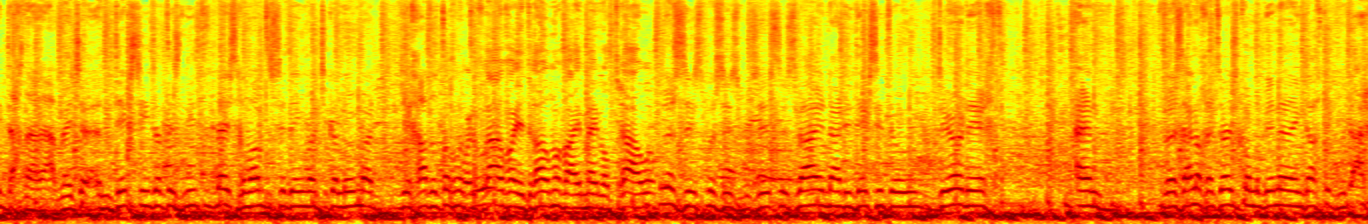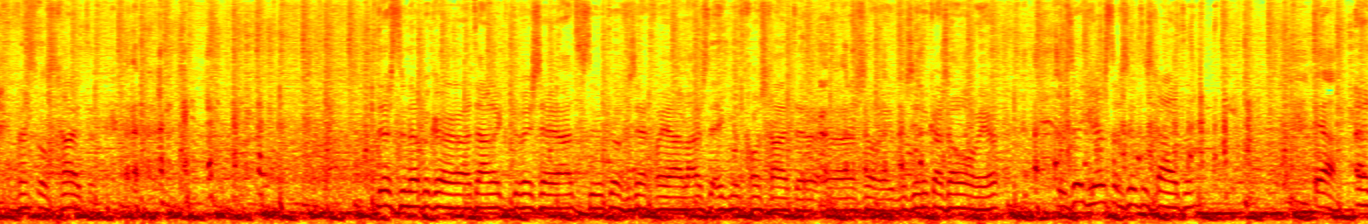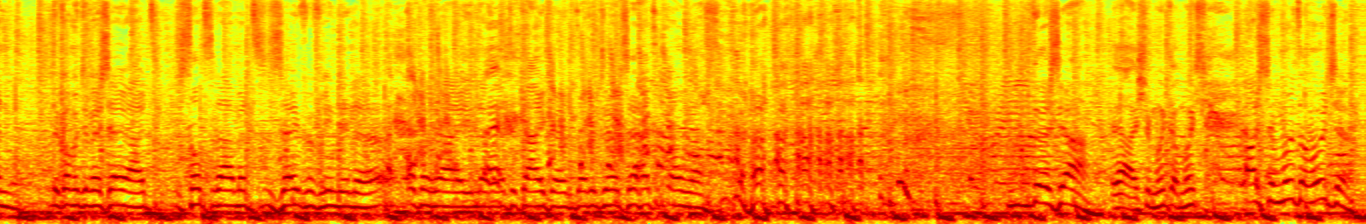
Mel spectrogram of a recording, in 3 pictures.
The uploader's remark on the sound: Live from Thuishaven.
